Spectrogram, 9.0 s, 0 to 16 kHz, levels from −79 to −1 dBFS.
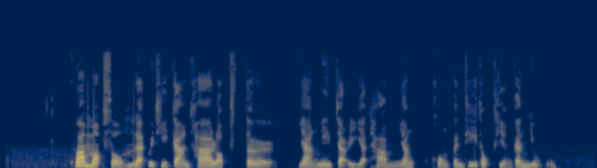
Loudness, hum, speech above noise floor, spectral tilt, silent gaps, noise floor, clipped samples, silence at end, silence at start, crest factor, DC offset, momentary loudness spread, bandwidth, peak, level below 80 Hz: -27 LUFS; none; 41 dB; -4.5 dB/octave; none; -67 dBFS; under 0.1%; 0.65 s; 1.05 s; 24 dB; under 0.1%; 14 LU; 11.5 kHz; -2 dBFS; -82 dBFS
